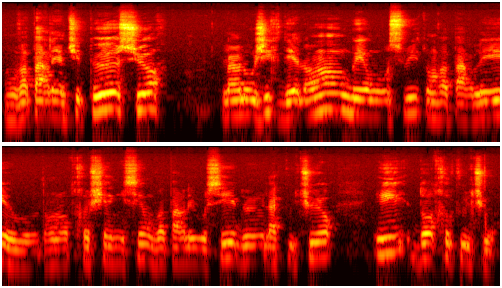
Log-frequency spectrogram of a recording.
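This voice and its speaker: A man's voice: a little high, measured pace, a little mellow. A middle-aged man giving a casual spoken lesson to his viewers. He switches easily between languages and leans on emphatic rhetorical questions. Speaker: language teacher, channel host.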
